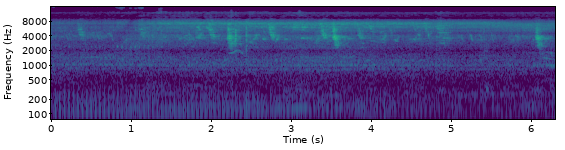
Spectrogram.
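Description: Faint outdoor ambience: a low steady hum with a few short, high chirps scattered through it, the clearest about three and a half seconds in.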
